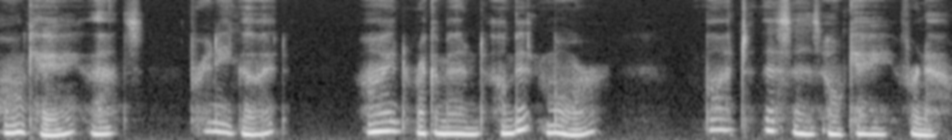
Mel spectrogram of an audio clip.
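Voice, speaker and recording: Casting: woman to play a calm dragon therapist for ASMR roleplay; mellow, whispery, extremely slow and measured delivery, reassuring. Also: sits low, heavily acted. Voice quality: breathy, whispery. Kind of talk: soft-spoken ASMR roleplay.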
